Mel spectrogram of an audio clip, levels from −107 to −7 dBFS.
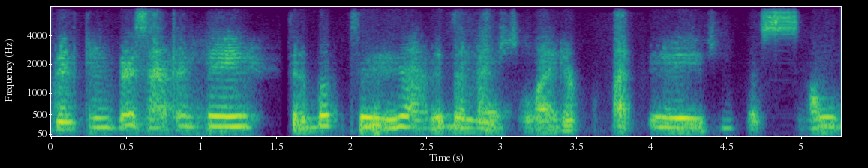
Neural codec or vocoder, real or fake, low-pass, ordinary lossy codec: codec, 44.1 kHz, 0.9 kbps, DAC; fake; 7.2 kHz; Opus, 32 kbps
